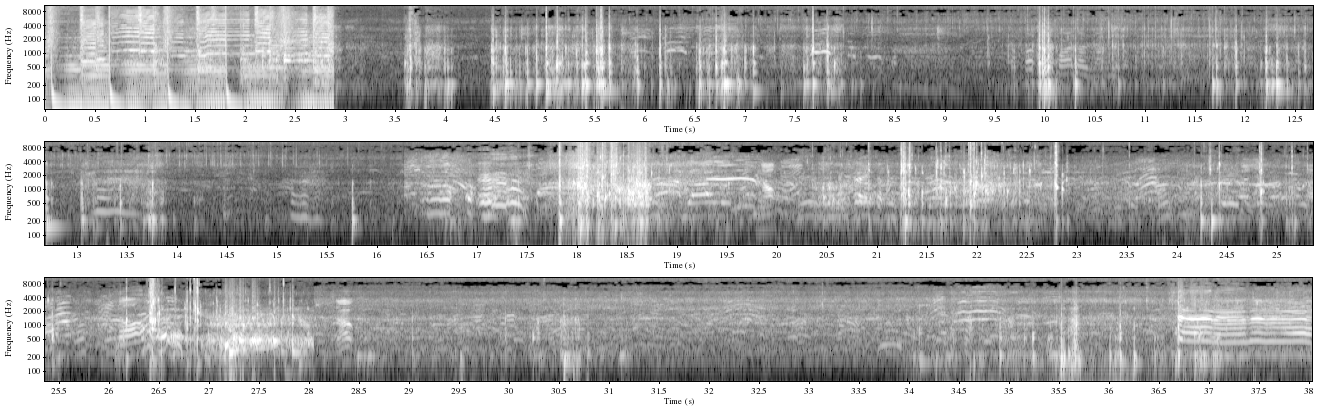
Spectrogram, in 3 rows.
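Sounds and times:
rushing and splashing water: 0:02.4 - 0:38.0
voices calling out: 0:02.4 - 0:38.0.

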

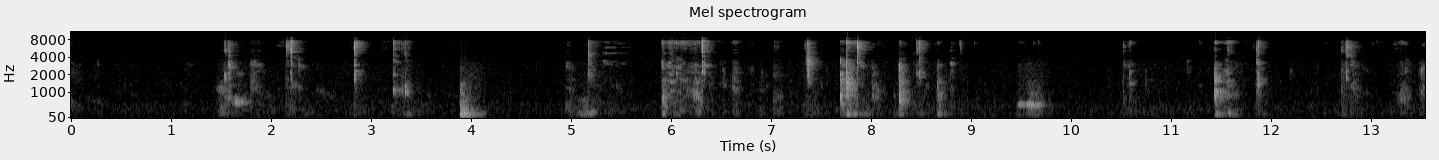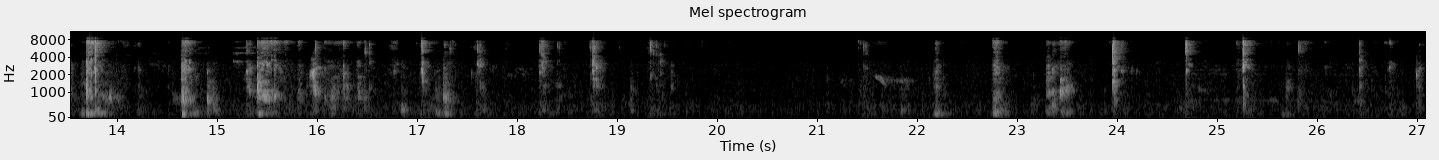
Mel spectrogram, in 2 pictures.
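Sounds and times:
chewing: 0:01.5 - 0:03.5, 0:05.0 - 0:09.1, 0:10.5 - 0:19.7, 0:21.3 - 0:27.0.

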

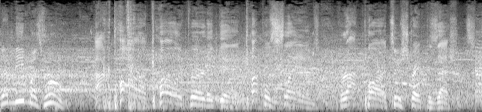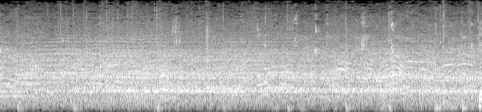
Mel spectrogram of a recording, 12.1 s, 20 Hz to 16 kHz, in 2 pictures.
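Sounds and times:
arena crowd noise: 0:00.0 - 0:12.0
sneaker squeaks: 0:09.6 - 0:12.0.

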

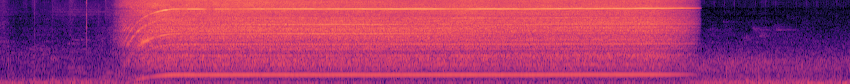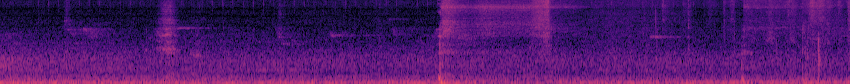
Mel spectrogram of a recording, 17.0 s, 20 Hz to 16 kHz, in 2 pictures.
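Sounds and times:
rotary tool whining: 0:01.1 - 0:07.0.

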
